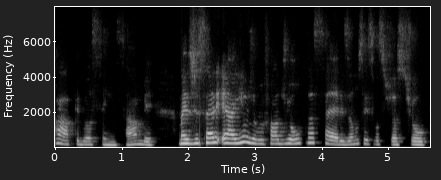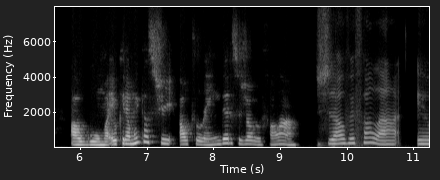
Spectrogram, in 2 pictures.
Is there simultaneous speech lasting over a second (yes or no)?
no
